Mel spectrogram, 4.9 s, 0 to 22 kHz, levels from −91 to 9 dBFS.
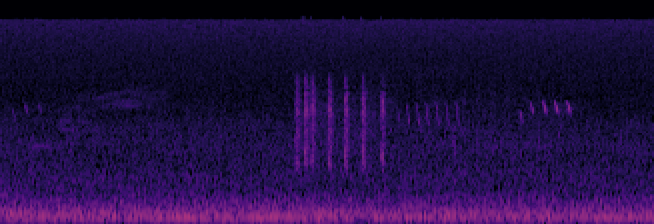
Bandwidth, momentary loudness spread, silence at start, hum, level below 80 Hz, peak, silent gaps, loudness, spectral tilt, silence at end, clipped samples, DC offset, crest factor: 16 kHz; 3 LU; 0 s; none; -58 dBFS; -34 dBFS; none; -51 LUFS; -4 dB/octave; 0 s; under 0.1%; under 0.1%; 16 dB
